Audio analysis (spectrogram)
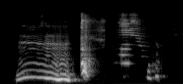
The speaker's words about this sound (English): But I do find when you cough up the sand, that's a little bit sexy. It feels like you're coughing up little, very particular bits of love for me.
